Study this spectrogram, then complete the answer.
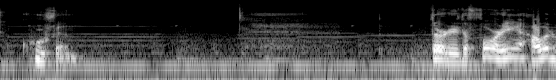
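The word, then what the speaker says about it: Qufim: 20 to 30 crew from island it is pronounced kuffin by the way i don't care what you say it's qufen 30 to 40 i would recommend gareth citadel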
